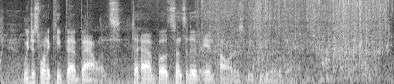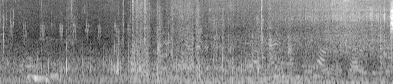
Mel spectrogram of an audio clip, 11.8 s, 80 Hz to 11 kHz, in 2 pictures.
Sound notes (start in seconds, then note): 2.8 water splashing; 6.0 students chatting indistinctly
